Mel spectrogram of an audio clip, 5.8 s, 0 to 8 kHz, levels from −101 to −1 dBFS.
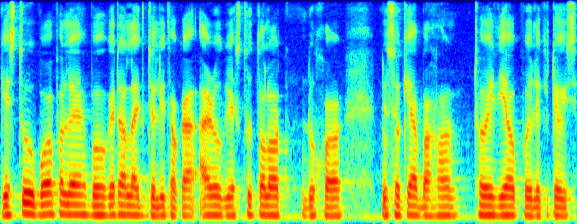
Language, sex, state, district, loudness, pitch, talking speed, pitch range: Assamese, male, Assam, Sonitpur, -16 LUFS, 125 Hz, 175 wpm, 120-125 Hz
